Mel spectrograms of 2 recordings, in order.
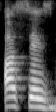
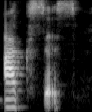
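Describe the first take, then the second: First: The double c is said as a plain s. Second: The double c is said as a full ks. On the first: The speaker calls it wrong. "access bank instead of saying" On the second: The speaker calls it right. "instead of saying access"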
